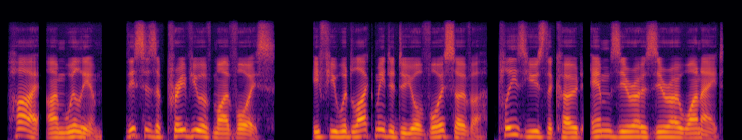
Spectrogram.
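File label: Australia, male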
